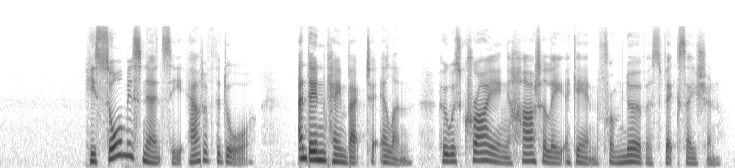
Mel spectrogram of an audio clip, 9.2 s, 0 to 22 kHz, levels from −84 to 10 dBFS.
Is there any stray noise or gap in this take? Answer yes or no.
no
